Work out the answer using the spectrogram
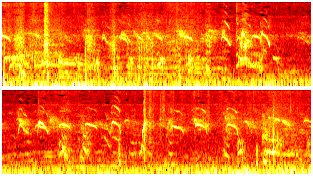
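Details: Many red junglefowl on a Cambodian farm give shrill, steeply falling peeps and short clucks in a crowded, overlapping chorus above constant low-frequency rumble.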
